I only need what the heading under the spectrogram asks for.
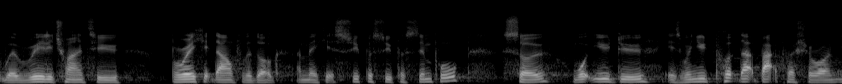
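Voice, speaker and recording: A man working as a dog trainer, explaining his method to the camera in a calm, steady way and repeating the key points. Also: fairly low pitch. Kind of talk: instructional talk to camera.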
